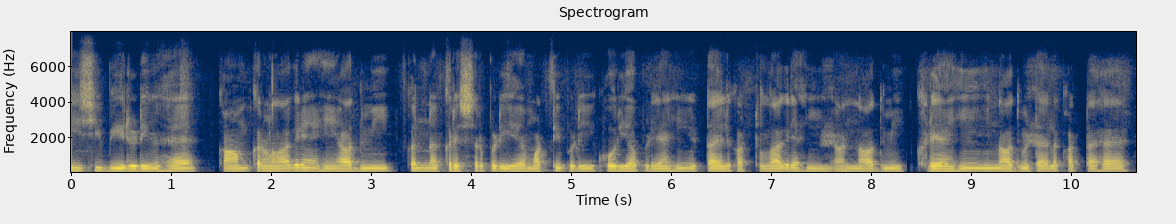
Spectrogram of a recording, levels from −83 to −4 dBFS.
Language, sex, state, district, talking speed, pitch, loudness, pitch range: Marwari, male, Rajasthan, Churu, 195 wpm, 130 Hz, -16 LUFS, 130-135 Hz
